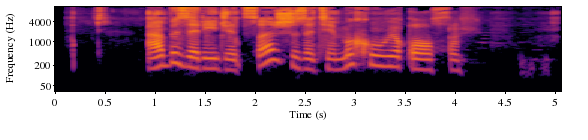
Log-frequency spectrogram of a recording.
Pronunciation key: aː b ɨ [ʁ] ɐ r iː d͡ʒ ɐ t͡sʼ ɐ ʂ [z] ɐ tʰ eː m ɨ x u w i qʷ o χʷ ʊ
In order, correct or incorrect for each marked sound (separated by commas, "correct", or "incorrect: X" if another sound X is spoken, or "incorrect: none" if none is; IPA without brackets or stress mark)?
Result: incorrect: z, correct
